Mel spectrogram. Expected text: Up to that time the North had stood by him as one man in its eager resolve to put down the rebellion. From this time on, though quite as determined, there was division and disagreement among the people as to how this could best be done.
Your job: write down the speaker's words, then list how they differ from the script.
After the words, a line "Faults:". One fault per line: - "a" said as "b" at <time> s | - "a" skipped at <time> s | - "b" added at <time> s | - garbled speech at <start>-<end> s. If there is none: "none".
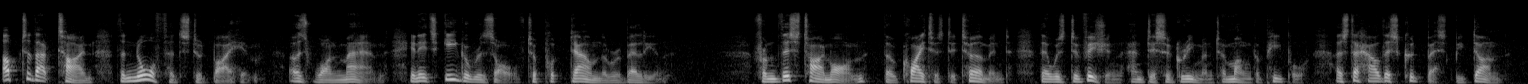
Up to that time the North had stood by him as one man in its eager resolve to put down the rebellion. From this time on, though quite as determined, there was division and disagreement among the people as to how this could best be done.
Faults:
none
